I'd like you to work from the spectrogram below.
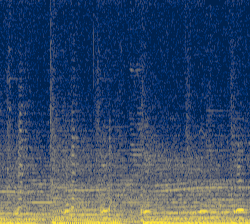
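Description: Goose at a park lake honking repeatedly and loudly, a series of nasal calls with brief breaks, close by and with no one talking.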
